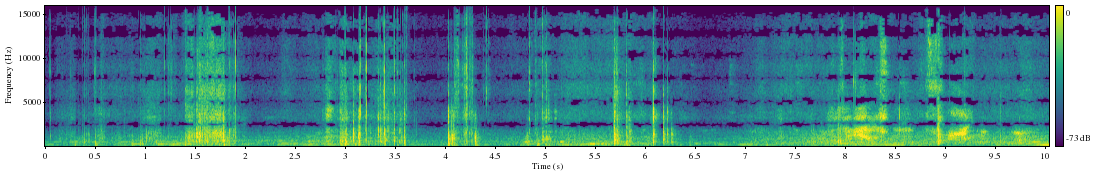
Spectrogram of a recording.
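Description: Irregular close-up crinkling and crackling with scattered sharp clicks.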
